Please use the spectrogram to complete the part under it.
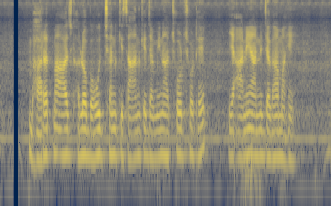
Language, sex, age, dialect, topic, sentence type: Chhattisgarhi, male, 18-24, Central, agriculture, statement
